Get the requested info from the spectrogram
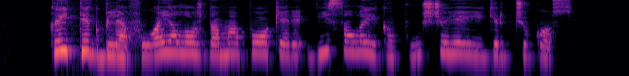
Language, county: Lithuanian, Panevėžys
